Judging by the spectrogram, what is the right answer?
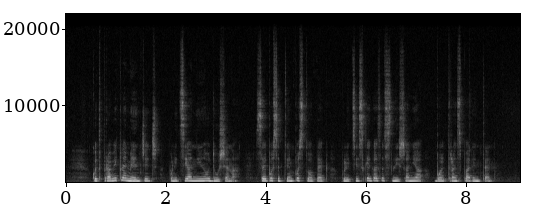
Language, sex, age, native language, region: Slovenian, female, 18-29, Slovenian, Drava region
